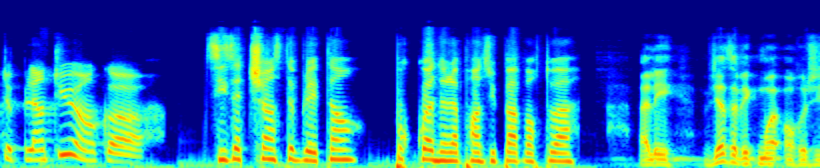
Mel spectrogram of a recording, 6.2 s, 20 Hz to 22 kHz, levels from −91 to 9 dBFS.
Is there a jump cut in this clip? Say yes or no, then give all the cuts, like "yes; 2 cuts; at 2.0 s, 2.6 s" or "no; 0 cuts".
yes; 1 cut; at 4.4 s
